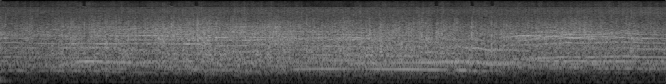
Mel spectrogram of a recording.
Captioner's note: crowd cheering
